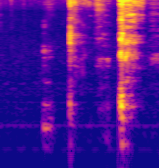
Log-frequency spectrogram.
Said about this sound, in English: It's making me cough because I choked on my own spit. And I did.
